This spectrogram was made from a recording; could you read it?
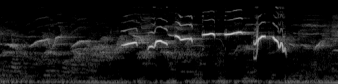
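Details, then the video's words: Young white-rumped shama, roused by a rival, breaks into a short burst of fast slurred whistles and one sharp sweeping note after a quieter start. "SEKETIKA ITU KACER BAKALAN LANGSUNG NYAUT EMOSI KONSLET!!!burung Kacer cari lawan"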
